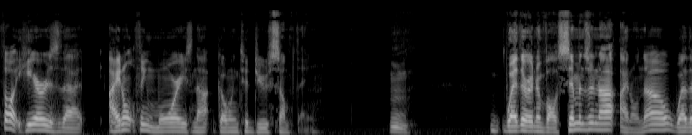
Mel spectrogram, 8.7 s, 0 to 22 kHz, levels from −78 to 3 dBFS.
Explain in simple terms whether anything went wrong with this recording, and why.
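From about 3.4 s to 8.06 s the speech suddenly turns thin, hissy and harsh, with sharp s sounds. This is pre-emphasis left on: the treble was boosted for transmission, the FM-style way, but the matching treble cut was never applied afterwards.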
